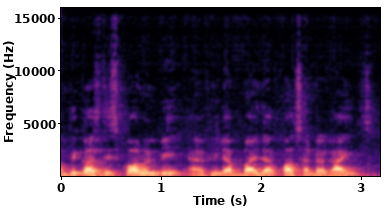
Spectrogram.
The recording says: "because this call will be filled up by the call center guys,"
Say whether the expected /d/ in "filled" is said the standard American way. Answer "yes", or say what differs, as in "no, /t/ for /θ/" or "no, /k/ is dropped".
no, /d/ is dropped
